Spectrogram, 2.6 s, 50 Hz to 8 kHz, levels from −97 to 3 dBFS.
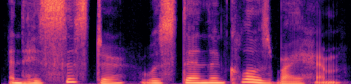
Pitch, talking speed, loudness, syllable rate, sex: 195 Hz, 180 wpm, -20 LUFS, 4.6 syllables/s, female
